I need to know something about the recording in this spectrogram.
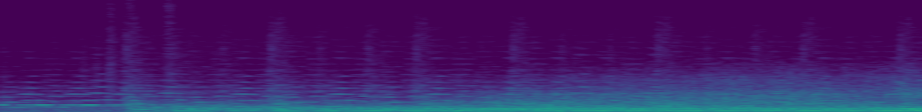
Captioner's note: airplane roaring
